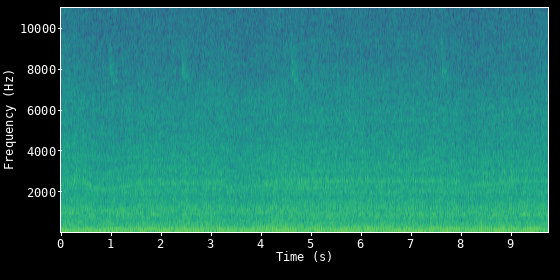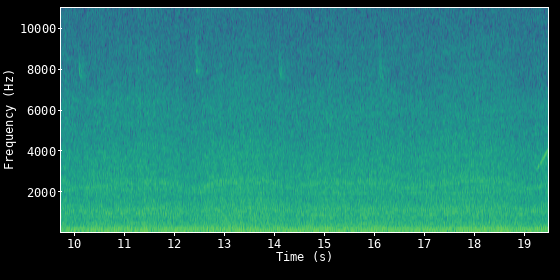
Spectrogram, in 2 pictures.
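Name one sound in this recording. A riding lawn mower engine drones steadily.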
